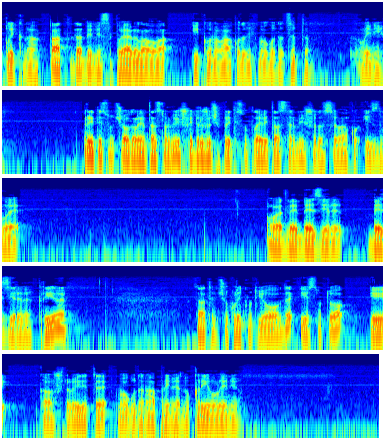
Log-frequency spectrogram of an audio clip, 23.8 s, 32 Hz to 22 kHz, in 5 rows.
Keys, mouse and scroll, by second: 5.5-14.1 drag, 17.6-23.7 drag.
